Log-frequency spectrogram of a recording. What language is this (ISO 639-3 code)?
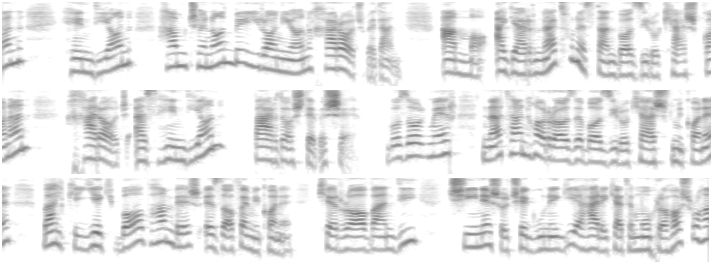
fas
